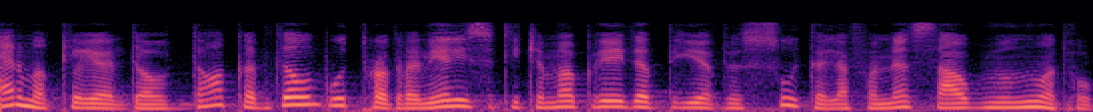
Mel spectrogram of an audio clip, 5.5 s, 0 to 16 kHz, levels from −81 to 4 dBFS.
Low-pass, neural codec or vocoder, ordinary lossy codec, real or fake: 7.2 kHz; codec, 16 kHz, 0.5 kbps, FunCodec, trained on Chinese and English, 25 frames a second; AAC, 64 kbps; fake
